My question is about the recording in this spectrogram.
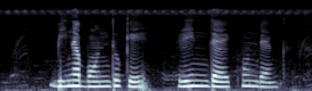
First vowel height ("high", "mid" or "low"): high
